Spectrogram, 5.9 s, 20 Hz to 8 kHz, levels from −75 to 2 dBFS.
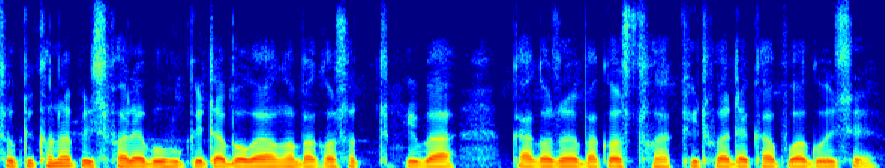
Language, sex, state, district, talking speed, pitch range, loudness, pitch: Assamese, male, Assam, Sonitpur, 130 wpm, 120-125 Hz, -15 LUFS, 120 Hz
